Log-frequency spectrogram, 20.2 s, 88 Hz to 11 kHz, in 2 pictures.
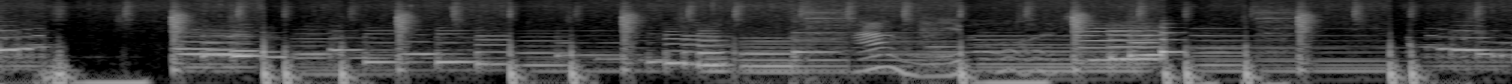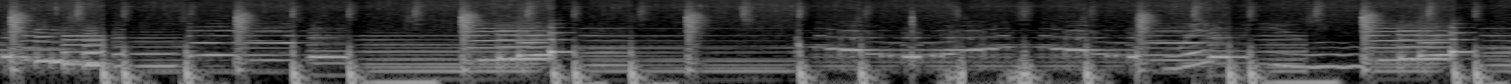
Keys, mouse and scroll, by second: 0.3 alt+z, 0.8-1.9 middle drag, 1.9 click, 3.1 shift+click, 4.4 shift+click, 5.7 shift+click, 7.4 shift+click, 8.6 shift+click, 9.9 middle click, 10.7 shift+click, 11.7 shift+click, 13.8-15.6 middle drag, 15.6 shift+click, 16.6-18.1 middle drag, 18.1 click, 18.8 s.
